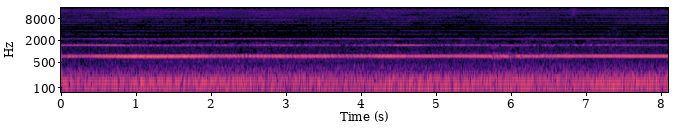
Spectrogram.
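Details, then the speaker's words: LG MS1911HE microwave oven fan motor running on the timer; a loud steady hum with a high pure tone, unchanging; the noise stopped after the motor was greased and oiled: fan motor noise from dry bearings. "इसका fan motor में आवाज़ कर रहा है। ये जो आवाज़ सुन रहे हैं फैन मोटर का"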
